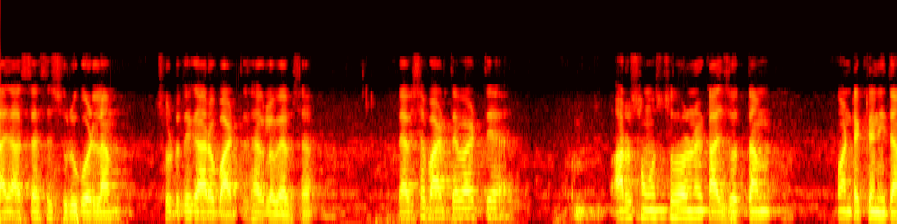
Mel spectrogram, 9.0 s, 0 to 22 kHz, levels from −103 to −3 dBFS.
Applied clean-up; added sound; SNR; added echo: none; none; none; none.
